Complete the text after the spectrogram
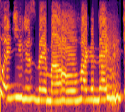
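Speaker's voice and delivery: high, tearful with laughter; squeaky retelling before a laughing fit; laughing retold quote. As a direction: squeeze the quote out while cracking up.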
